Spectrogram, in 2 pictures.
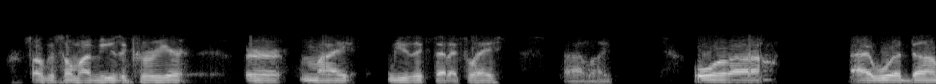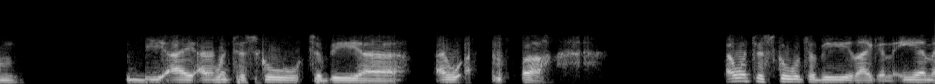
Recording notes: The full audio from Impact Wrestling's June 27, 2018 media call.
